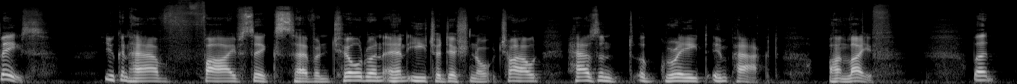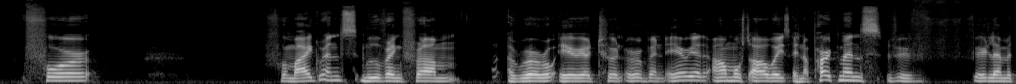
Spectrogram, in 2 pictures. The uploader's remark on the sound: Recorded at La Trobe University (City Campus) on 21st March 2018, in an event co-hosted by the John Richards Centre for Rural Ageing Research.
